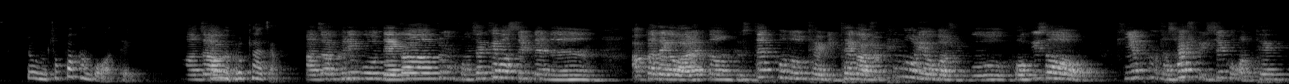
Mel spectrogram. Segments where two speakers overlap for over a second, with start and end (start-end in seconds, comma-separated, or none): none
